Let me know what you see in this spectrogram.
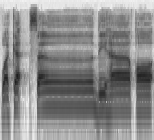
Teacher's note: أهيئ فمي على قرب مخرج الدال، فإذا انتهى صوت الغنة أقرع بطرف لساني مخرج الدال هكذا. وكأسا دي، وكأسا دي، لما أقول دي عندئذ أقرع مخرج الدال. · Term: إخفاء النون الساكنة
